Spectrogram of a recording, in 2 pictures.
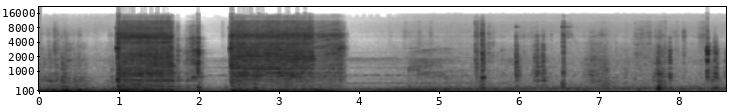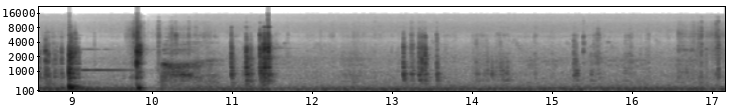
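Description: Impact wrench run in two short bursts, about a second and two and a half seconds in, spinning off the lower shock-absorber bolt. This is followed by scattered metal clinks and knocks as the loosened bolt, hardware and shock are handled.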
